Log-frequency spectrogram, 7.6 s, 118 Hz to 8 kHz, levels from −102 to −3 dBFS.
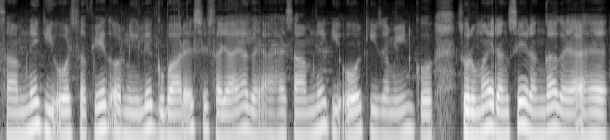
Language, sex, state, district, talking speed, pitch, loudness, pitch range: Hindi, male, Jharkhand, Ranchi, 180 wpm, 140 Hz, -17 LUFS, 135-160 Hz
